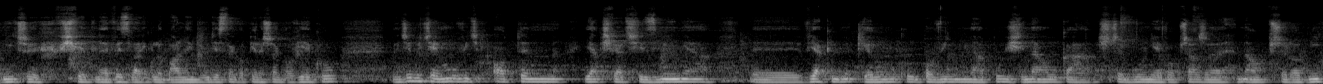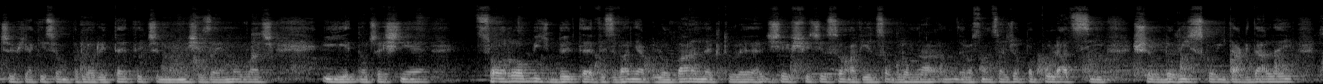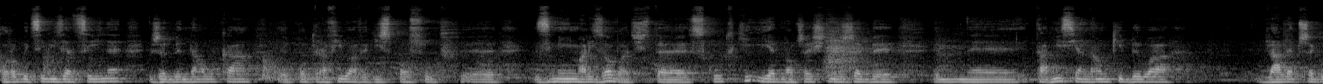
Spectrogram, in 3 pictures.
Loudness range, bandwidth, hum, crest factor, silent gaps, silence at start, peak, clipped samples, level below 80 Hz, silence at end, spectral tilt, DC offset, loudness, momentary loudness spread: 2 LU; 16.5 kHz; none; 18 dB; none; 0 s; -10 dBFS; under 0.1%; -70 dBFS; 0 s; -5 dB/octave; under 0.1%; -29 LUFS; 8 LU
